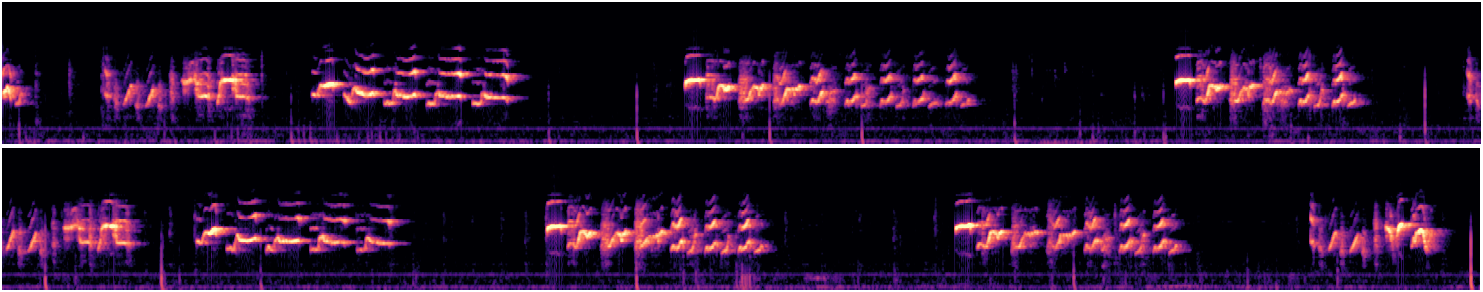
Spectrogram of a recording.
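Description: Whiteface cockatiel singing: warbled phrases of quick whistled notes that step up and down in pitch, each phrase two to three seconds long, with short pauses between them, about eight phrases in all.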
